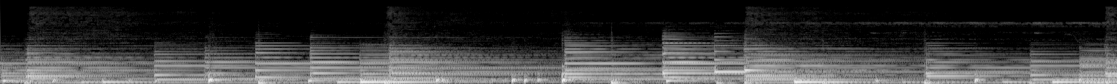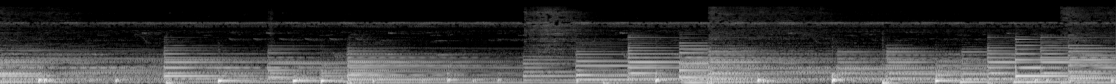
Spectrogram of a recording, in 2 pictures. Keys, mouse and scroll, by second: 2.1 shift+click, 5.9 shift+click, 10.6 z, 10.7 right click, 12.5 h, 12.9-14.9 drag, 14.9 F6, 15.4-16.8 drag, 16.8 space, 17.3 shift+click, 20.0 z, 20.3-21.9 drag, 21.9 F7.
